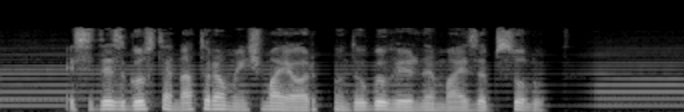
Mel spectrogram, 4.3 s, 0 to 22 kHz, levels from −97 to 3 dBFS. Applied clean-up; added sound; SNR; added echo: neural mask model RNNoise.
